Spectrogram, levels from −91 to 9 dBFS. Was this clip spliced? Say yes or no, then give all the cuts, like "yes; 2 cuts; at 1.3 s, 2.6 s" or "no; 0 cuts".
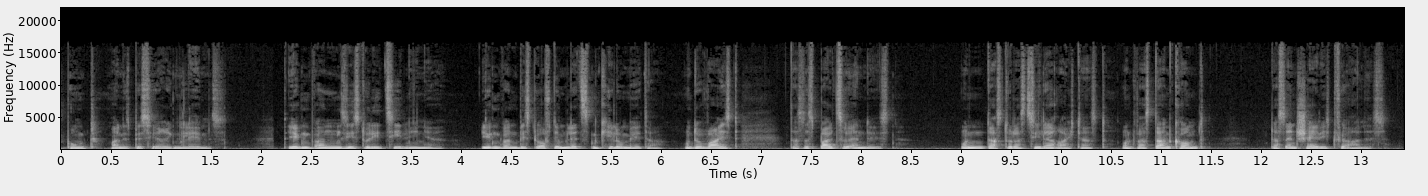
yes; 1 cut; at 2.1 s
